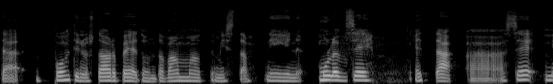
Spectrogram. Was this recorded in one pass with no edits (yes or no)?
no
